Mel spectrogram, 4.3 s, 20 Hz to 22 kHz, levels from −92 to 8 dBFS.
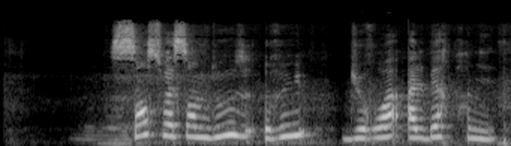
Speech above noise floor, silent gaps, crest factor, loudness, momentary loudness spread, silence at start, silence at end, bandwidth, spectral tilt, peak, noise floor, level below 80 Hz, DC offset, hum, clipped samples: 49 dB; none; 16 dB; -22 LUFS; 9 LU; 0.9 s; 0.05 s; 12.5 kHz; -2.5 dB/octave; -8 dBFS; -71 dBFS; -68 dBFS; under 0.1%; none; under 0.1%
